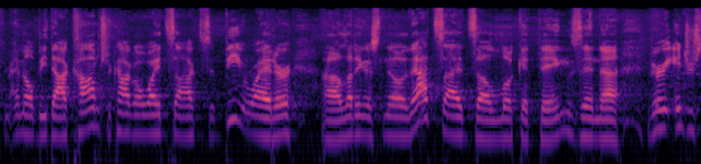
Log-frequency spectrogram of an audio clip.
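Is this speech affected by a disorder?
No.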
